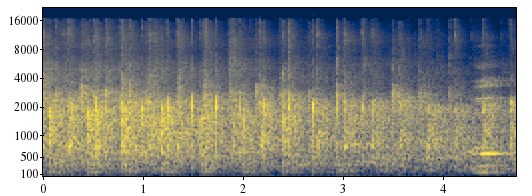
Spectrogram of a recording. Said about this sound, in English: A wee thanks to the team for providing those amazing bites at half time. So we give them a wee thanks. Round of applause.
